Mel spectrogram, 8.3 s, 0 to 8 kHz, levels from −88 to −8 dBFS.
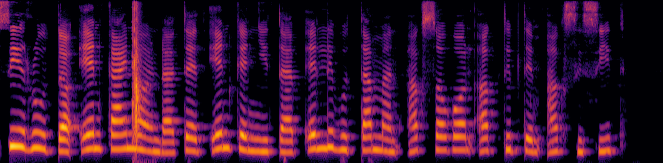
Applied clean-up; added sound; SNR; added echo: classical method Wiener filter.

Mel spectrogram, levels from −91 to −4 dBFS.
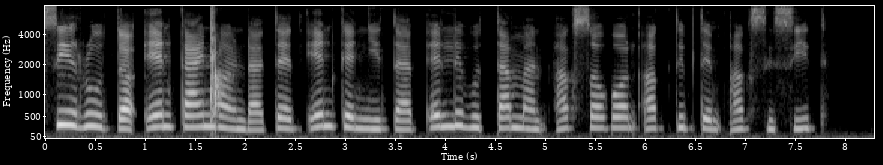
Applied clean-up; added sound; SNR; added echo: neural diffusion model UNIVERSE++.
